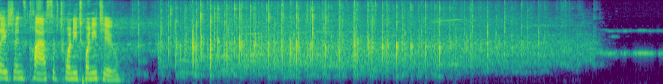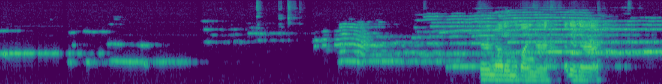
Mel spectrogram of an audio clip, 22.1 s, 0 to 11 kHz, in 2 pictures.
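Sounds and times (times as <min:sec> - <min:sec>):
large crowd applauding: 0:02.0 - 0:10.0.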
